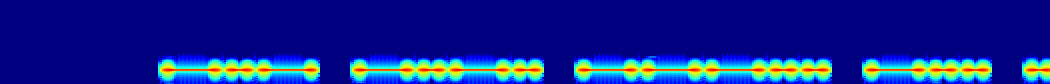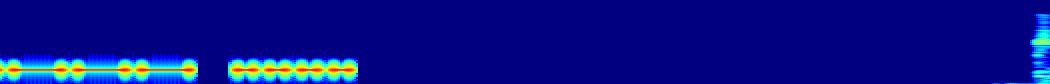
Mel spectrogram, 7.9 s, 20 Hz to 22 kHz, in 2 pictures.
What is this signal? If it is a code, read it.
Morse code, heard as a keyed tone, about 20 wpm, 700 Hz. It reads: KC8DJH
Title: USA Call Signs - 6 Characters - Repeated 3x - 20wpm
